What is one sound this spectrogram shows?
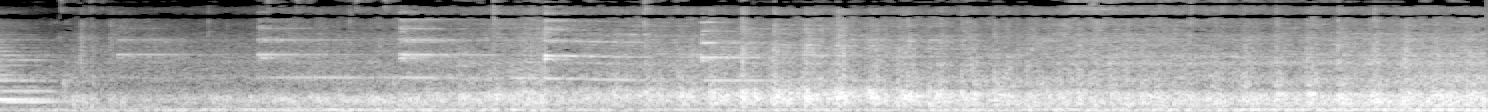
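A passenger train rumbles past close by, wheels clattering on the rails.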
